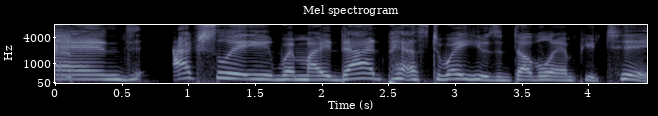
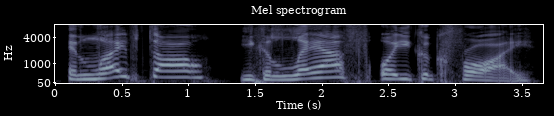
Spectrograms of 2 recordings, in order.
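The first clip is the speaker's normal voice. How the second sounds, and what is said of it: Imitated Bronx New York accent. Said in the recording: “a New Yorker who is a little bit of a Joan Rivers kind of character ... in her Bronx, New York accent”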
